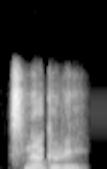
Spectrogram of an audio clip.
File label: "snuggery", Indian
